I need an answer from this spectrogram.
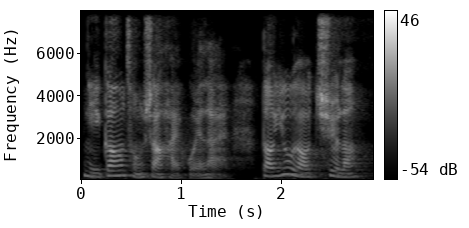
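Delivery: ordinary delivery, nothing marked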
